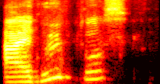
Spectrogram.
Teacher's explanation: ele vai ser um I que ele é pronunciado com os lábios arredondados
